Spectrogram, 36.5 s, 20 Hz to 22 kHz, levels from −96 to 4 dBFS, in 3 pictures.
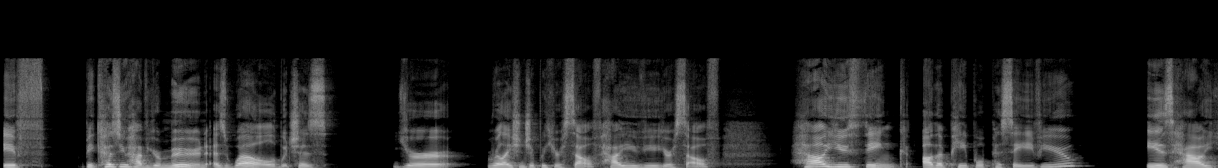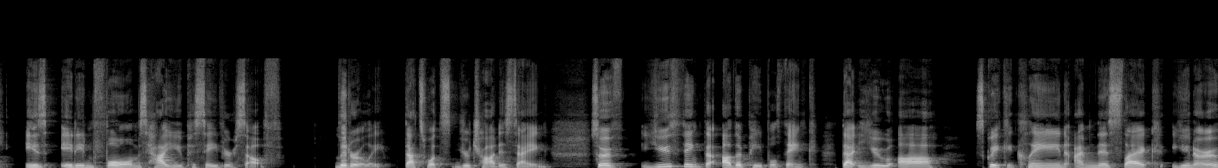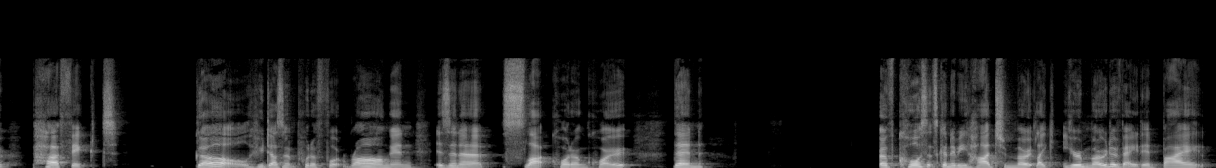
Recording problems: none

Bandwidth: 14.5 kHz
